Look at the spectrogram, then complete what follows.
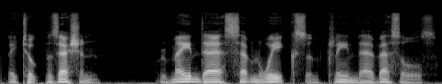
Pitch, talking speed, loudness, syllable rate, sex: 95 Hz, 150 wpm, -19 LUFS, 5.1 syllables/s, male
